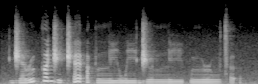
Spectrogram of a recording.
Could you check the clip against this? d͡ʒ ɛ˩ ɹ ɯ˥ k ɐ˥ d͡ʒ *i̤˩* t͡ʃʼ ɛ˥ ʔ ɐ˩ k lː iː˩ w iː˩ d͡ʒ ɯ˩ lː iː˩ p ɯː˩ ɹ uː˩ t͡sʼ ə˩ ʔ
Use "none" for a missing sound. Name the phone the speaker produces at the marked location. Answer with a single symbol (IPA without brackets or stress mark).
i˩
